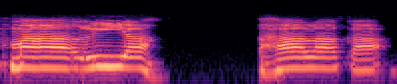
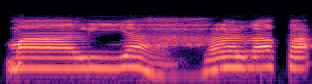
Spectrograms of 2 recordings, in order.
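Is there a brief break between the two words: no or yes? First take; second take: Yes; No. First: A brief stop, without breath, separates the words. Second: The words run together with the sounds merged. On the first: The first word's final sound stays distinct. "Saktah itu harus berhenti ... tanpa mengambil nafas ... harus dibaca jelas" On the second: The first word's final sound merges into the next. "kalau idgom dibacanya gitu karena dilebur"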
